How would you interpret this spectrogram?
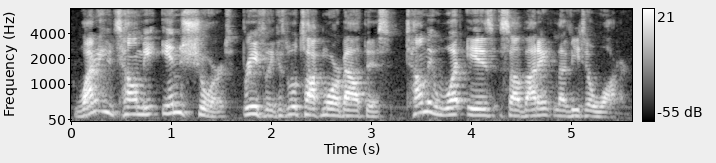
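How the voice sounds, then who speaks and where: A man's voice: fairly high pitch, animated, moderate pace, a bit bright. A man hosting an interview, speaking emphatically and repeating words for effect. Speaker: interview host.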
